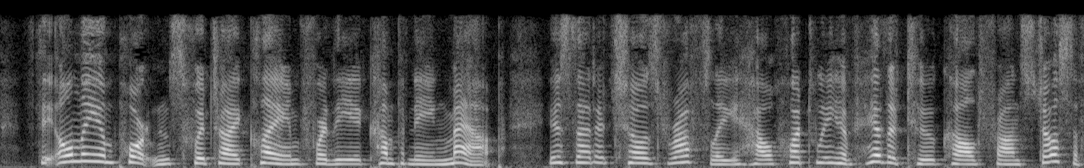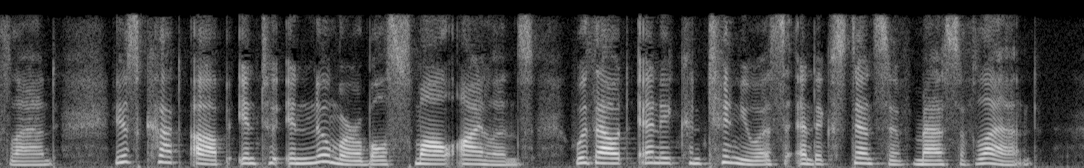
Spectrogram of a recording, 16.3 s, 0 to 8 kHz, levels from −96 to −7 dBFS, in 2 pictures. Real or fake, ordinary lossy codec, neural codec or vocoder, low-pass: fake; MP3, 64 kbps; codec, 16 kHz, 8 kbps, FunCodec, trained on Chinese and English, 25 frames a second; 7.2 kHz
